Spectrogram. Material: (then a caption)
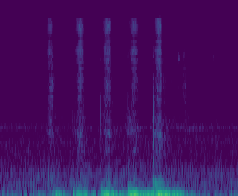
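Paper. A black wooden pencil held in the fingers draws its graphite tip across a flat sheet of white drawing paper resting on a hard surface. Quiet, continuous scratching strokes come in short bright bursts over a soft low rumble, then fade near the end.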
